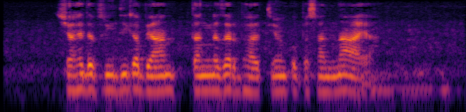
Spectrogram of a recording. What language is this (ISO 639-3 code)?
urd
